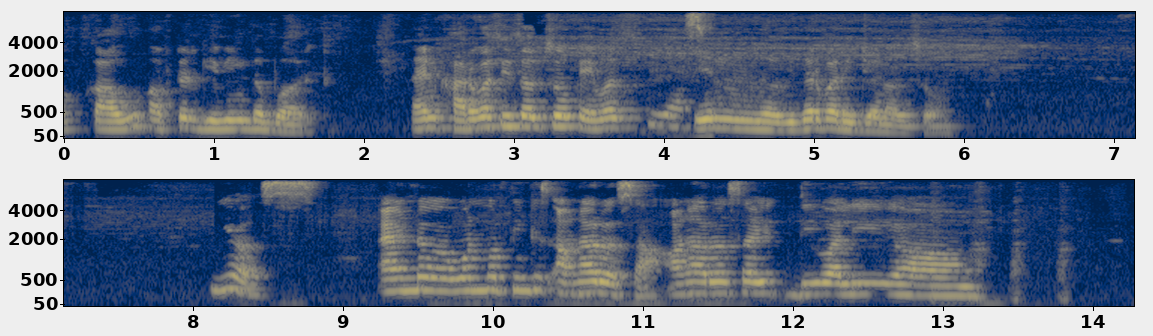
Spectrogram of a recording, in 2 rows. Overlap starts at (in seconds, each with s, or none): none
